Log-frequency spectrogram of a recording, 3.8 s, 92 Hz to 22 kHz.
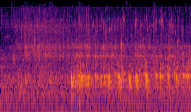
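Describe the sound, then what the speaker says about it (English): Coolant is poured into the cooling system of a 2007-2017 Ford Expedition 5.4L V8. A faint hiss gives way, after about a second, to a close, steady gurgling pour that runs to the end. "Now we're going to fill our system up with coolant."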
